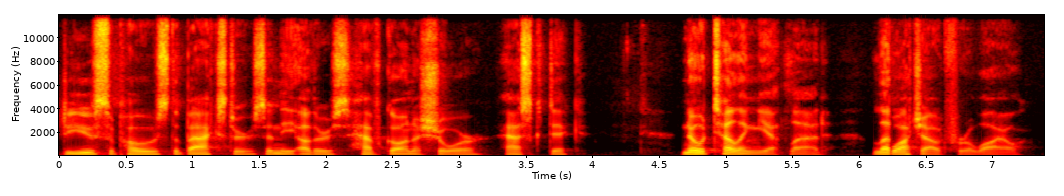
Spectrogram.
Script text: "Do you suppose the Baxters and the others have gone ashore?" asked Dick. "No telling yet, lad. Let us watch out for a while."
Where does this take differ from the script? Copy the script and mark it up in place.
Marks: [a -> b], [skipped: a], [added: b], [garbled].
"Do you suppose the Baxters and the others have gone ashore?" asked Dick. "No telling yet, lad. Let [skipped: us] watch out for a while."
